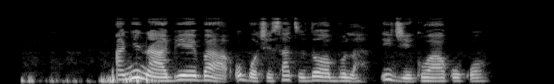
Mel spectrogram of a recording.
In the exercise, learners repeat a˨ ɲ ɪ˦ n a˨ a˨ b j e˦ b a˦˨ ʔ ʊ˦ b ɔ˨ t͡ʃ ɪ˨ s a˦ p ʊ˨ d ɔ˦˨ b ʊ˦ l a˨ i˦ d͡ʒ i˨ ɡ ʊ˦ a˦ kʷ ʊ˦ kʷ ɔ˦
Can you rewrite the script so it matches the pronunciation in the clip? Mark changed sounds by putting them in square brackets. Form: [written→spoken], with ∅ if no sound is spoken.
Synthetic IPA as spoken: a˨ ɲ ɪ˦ n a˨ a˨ b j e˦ b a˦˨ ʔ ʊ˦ b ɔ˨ t͡ʃ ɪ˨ s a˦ [p→t] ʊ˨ d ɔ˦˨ b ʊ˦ l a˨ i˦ d͡ʒ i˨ ɡ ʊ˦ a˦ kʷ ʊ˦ kʷ ɔ˦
